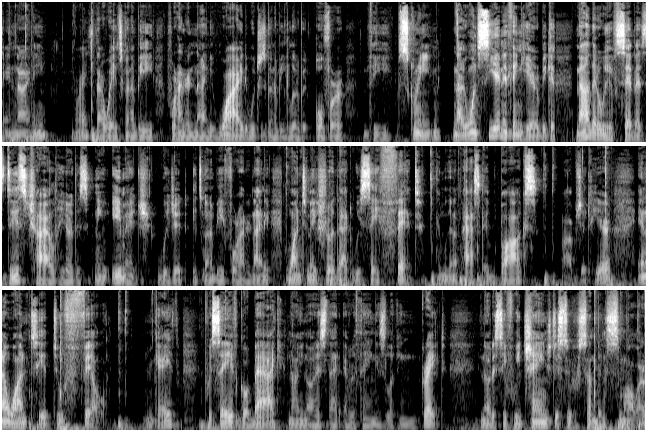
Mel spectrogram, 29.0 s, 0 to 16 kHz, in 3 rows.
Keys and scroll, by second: 6.5 super+s, 16.2 Return, 22.5 super+s, 28.7 super+s.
